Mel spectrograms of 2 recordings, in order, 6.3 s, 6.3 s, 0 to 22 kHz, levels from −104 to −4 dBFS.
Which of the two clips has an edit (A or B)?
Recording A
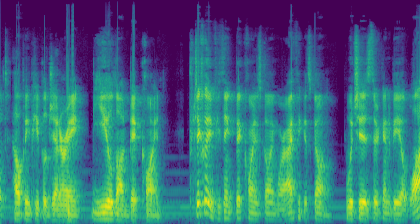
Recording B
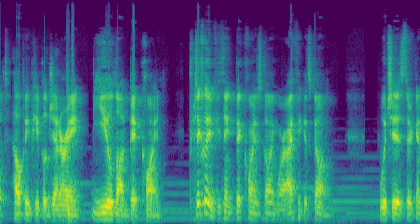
A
